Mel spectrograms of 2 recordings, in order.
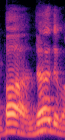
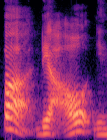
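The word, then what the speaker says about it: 罢了: そして発音もですね、バーラではなくて、バーリャオになるそうです。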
